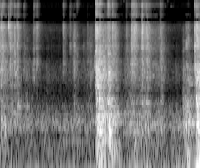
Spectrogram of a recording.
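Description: Light clicks and clatter from a kitchen oven as a tray is put inside, with a louder knock about two seconds in and a low thud near the end.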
